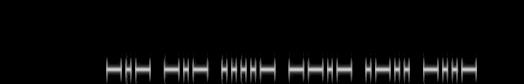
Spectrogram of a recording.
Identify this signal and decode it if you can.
Morse code, heard as a keyed tone, about 25 wpm, 700 Hz. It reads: KK4QLX
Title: USA Call Signs - 6 Characters - Repeated 3x - 25wpm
